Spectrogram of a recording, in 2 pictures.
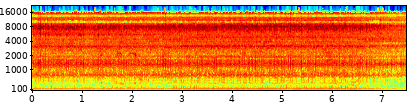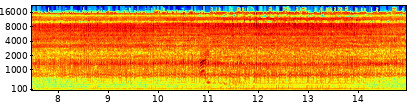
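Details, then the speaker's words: LRP 32x Spec 4.1 nitro engine on its first idle-tank break-in pack in a cold garage: factory needle settings, engine pre-warmed to about 200°F (block ~175°F, glow plug ~253°F), exhaust piped through a long hose. Soft, burbly high buzz at idle; the pipe restriction makes it run rich and it needs leaning. "the pipe has a little bit of restriction in it so it will make you run rich so you want to lean it out a little bit"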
